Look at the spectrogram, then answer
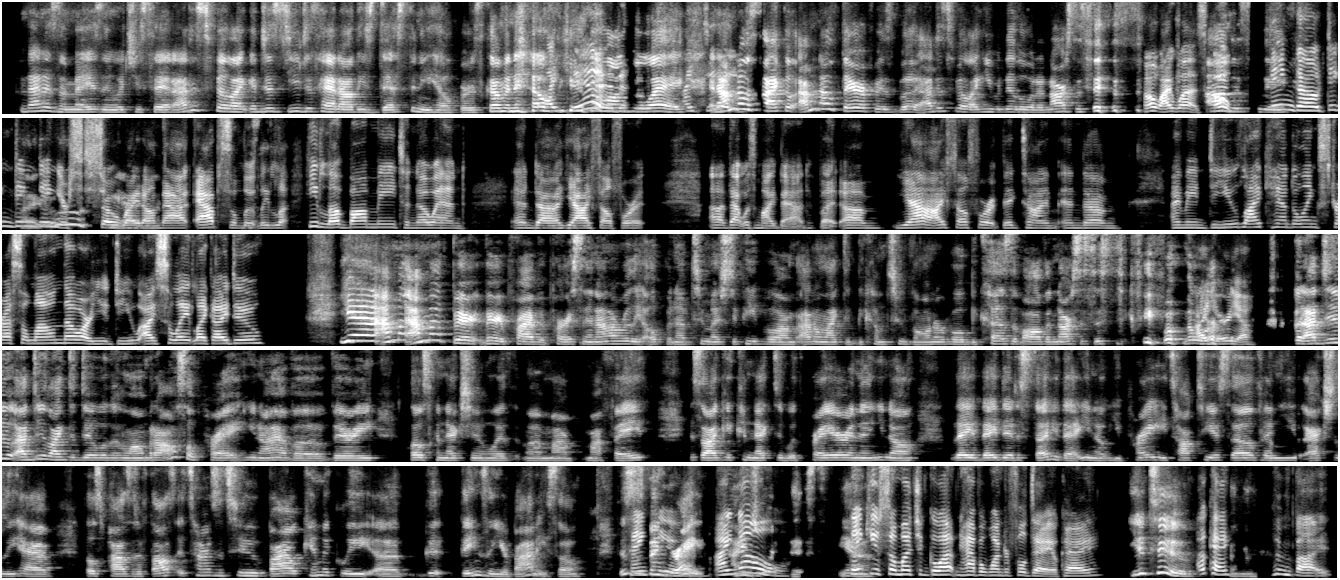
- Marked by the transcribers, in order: other background noise; laughing while speaking: "coming to help you"; laughing while speaking: "narcissist"; other noise; laughing while speaking: "people in the world"; tapping; unintelligible speech; chuckle
- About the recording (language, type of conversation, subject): English, unstructured, How do you usually handle stress when it feels overwhelming?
